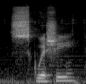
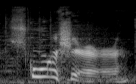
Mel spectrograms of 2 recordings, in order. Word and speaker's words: Squishy: like the squid guy you might think he's squishy is what that guy's name is spelled like but no it's pronounced squisher you might think that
